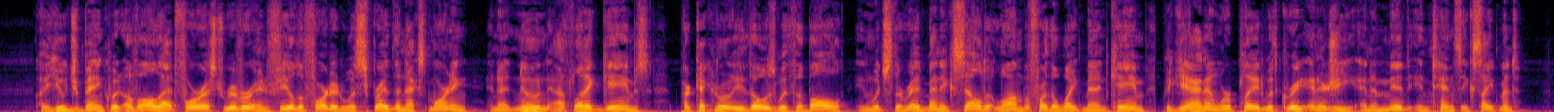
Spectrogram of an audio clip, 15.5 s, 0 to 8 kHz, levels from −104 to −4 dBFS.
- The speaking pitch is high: No, low, 115 Hz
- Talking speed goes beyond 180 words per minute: Yes, average, 190 wpm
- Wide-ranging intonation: No, average, 4.4 semitones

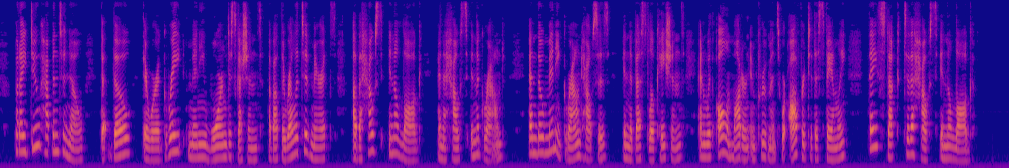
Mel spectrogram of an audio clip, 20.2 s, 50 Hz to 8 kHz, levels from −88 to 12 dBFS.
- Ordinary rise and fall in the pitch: No, wide, 6.7 semitones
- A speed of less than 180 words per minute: Yes, average, 170 wpm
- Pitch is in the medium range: Yes, medium, 180 Hz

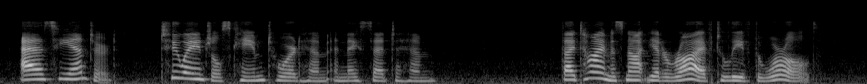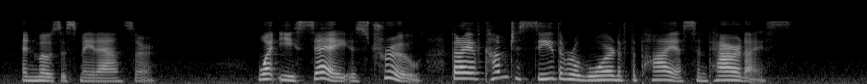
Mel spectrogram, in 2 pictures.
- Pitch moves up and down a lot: Yes, wide, 6.3 semitones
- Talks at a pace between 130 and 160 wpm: Yes, average, 155 wpm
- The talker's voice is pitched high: Yes, high, 195 Hz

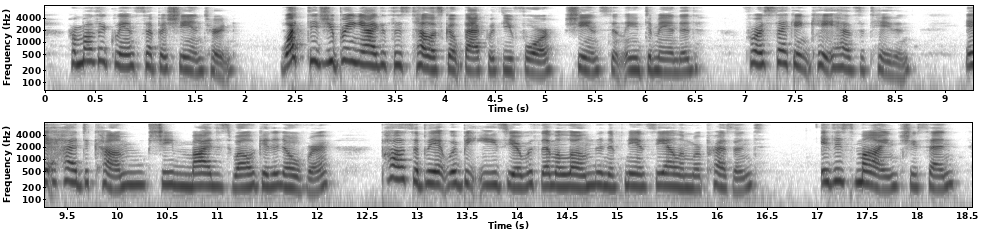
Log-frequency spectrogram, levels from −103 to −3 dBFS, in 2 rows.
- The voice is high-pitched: Yes, high, 225 Hz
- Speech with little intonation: No, average, 4.0 semitones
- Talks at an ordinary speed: Yes, average, 180 wpm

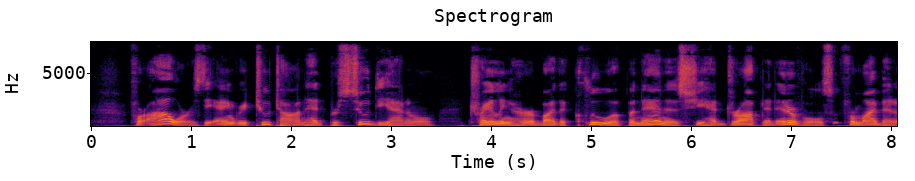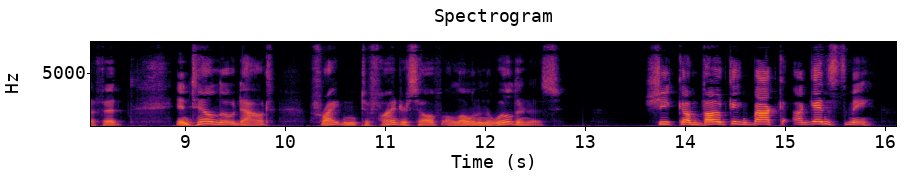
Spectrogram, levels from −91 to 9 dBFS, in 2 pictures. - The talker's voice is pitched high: No, low, 130 Hz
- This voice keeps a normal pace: Yes, average, 155 wpm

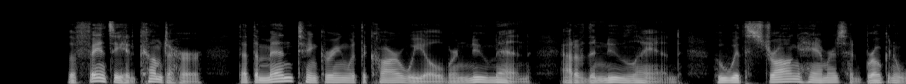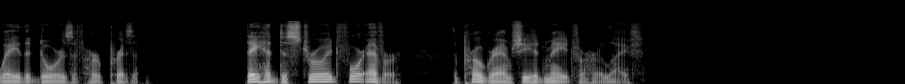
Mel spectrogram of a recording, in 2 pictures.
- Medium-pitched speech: No, very low, 95 Hz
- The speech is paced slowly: No, average, 150 wpm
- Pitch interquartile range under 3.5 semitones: No, wide, 5.4 semitones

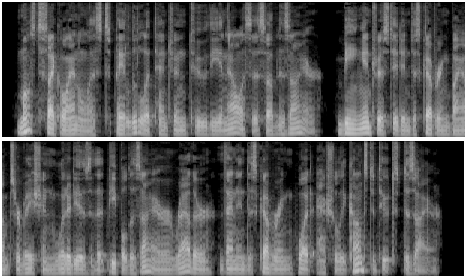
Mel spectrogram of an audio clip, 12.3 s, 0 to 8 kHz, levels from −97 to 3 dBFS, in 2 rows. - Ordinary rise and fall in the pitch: No, narrow, 2.1 semitones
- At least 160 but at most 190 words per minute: No, average, 150 wpm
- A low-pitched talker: Yes, very low, 85 Hz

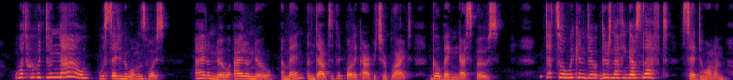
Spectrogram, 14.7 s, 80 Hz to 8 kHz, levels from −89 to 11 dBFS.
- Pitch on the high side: Yes, very high, 250 Hz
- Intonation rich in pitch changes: Yes, wide, 8.4 semitones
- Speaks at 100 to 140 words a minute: No, average, 155 wpm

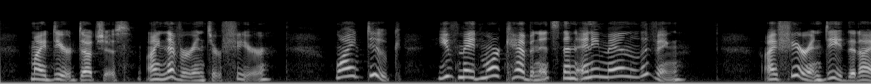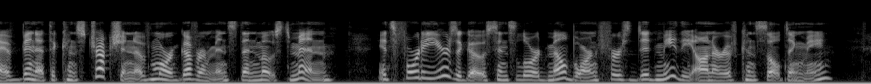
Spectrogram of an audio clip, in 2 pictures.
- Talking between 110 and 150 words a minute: No, average, 160 wpm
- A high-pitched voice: Yes, high, 225 Hz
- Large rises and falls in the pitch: Yes, wide, 7.7 semitones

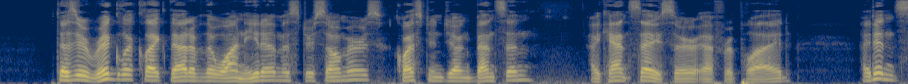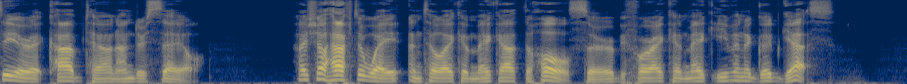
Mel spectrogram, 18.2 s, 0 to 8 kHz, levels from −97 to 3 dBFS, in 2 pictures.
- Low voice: Yes, low, 130 Hz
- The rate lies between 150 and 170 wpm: Yes, average, 160 wpm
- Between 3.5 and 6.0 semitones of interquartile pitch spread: Yes, average, 4.4 semitones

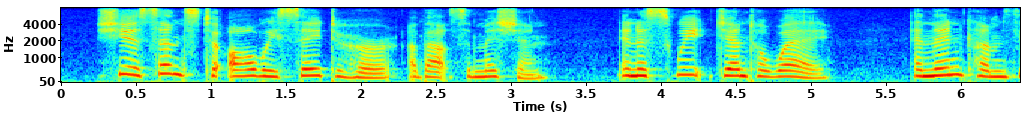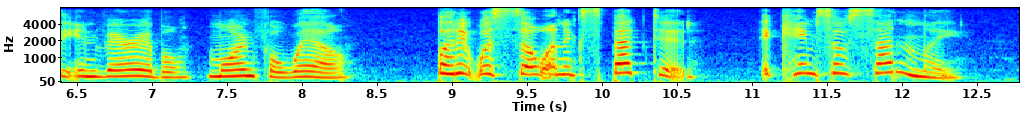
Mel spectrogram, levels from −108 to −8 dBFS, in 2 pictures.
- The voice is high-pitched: Yes, very high, 250 Hz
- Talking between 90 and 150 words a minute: Yes, average, 145 wpm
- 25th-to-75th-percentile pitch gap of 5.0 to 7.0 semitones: Yes, average, 5.3 semitones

